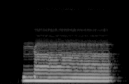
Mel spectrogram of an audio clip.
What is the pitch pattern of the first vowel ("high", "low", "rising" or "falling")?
low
